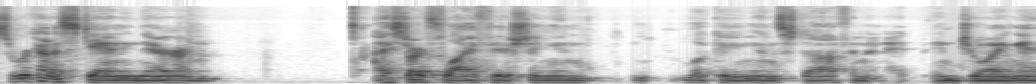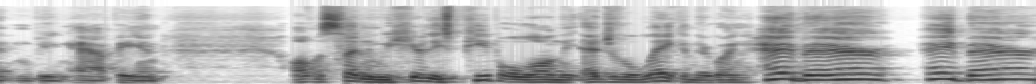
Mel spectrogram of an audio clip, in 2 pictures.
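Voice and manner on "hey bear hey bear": very slow, high, drawn-out calling yell. Retelling people at the lake edge calling to a bear: imitating people yelling. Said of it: "They're yelling like that".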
